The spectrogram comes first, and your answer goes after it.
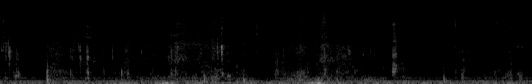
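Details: Dog gnawing and licking its hindquarters eagerly, giving a run of soft moist smacks and sharper crunching bites, with the strongest snaps around the second and third seconds and a constant low electrical hum underneath.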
